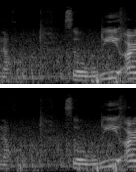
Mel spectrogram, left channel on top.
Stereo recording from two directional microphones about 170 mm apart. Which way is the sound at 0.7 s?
10° right (ahead or behind).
